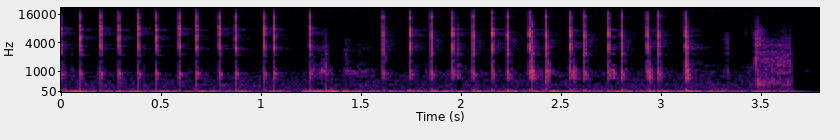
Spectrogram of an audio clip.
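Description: Side buttons on an EWEADN S9 Pro mouse are clicked in a fast, steady run of crisp taps, close and clear, stopping abruptly at the end.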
